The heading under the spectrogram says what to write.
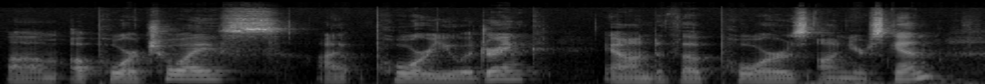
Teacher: you can hear as I'm saying these in American English they're all going to have that or diphthong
